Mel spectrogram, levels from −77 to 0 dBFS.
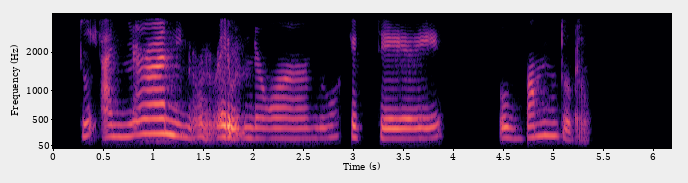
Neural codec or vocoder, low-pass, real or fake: autoencoder, 22.05 kHz, a latent of 192 numbers a frame, VITS, trained on one speaker; 3.6 kHz; fake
